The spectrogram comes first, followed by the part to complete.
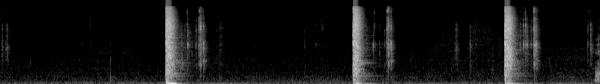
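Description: Umarex Beretta 92 CO2 BB pistol (.177) firing three single shots, a second and a half to two seconds apart. Each shot is a short, sharp crack followed by a fainter tick.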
